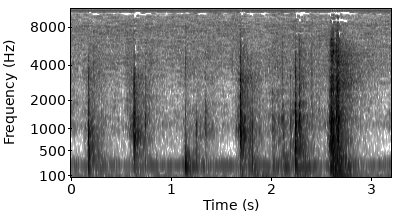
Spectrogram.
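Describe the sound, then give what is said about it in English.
A door is opened to let a visitor in, with a string of sharp wooden clunks and rattles, about six or seven irregular knocks over three seconds, over a steady low hum and no voices. “Open the door.”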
